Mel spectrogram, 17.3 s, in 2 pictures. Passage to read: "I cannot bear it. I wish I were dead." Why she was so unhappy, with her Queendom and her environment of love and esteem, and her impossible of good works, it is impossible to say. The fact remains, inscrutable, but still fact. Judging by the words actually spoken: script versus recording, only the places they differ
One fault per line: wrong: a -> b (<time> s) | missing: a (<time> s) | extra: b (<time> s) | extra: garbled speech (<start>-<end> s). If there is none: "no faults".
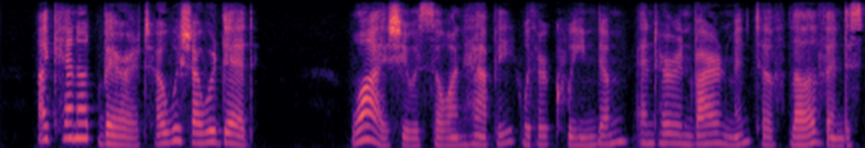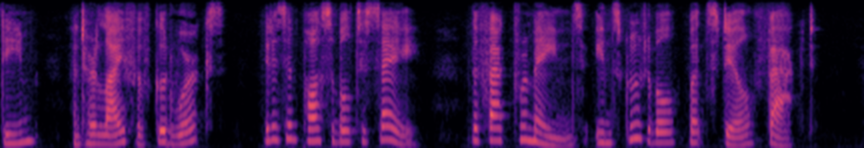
wrong: impossible -> life (9.6 s)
